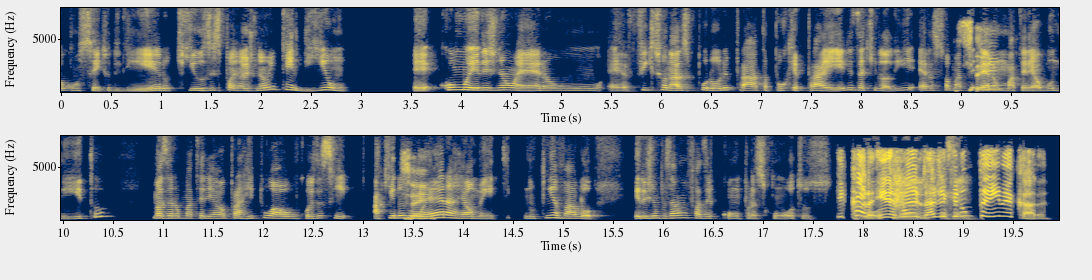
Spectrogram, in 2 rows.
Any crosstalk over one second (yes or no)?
yes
